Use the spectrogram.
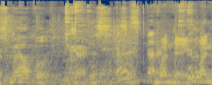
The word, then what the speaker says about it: smørrebrød: One more time on the how you pronounce this. This is a tata. But the actual the open-face sandwich. Smørrebrød. Smørrebrød. Smørrebrød.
